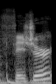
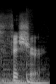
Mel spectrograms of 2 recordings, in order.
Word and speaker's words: Fissure: Apparently, it's not fissure. It's Fisher. Fisher. Yes. It's an S sound, not a J sound.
